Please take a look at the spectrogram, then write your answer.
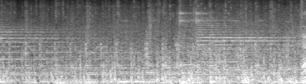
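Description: A horse gallops in Red Dead Redemption, rapid rhythmic hoofbeats pounding steadily and close under a dense layer of game ambience and music.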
